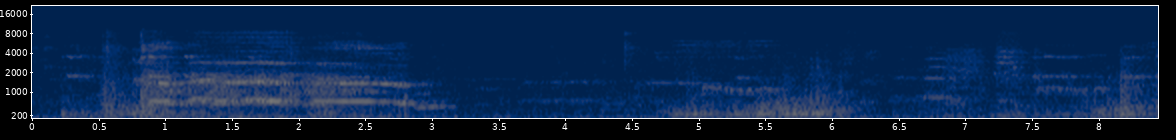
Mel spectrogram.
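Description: A rooster crowing once: one long call of about two seconds that drops in pitch at the end.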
